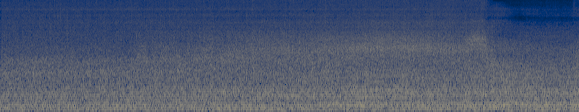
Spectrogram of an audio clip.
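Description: A mountain stream rushes over rocks close by.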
